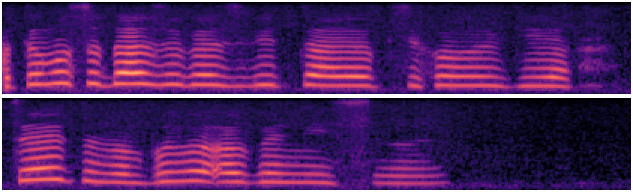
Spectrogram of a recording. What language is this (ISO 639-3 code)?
rus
